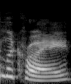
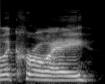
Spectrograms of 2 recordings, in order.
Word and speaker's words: LaCroix: Lacroix look why it should rhyme with enjoy enjoy Lacroix so Wow tabernac while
